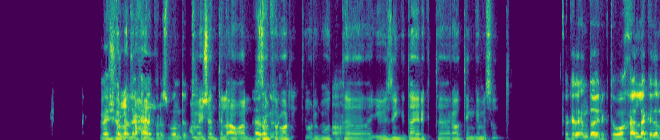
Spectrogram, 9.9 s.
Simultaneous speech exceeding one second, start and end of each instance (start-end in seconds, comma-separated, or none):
1.6-2.9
